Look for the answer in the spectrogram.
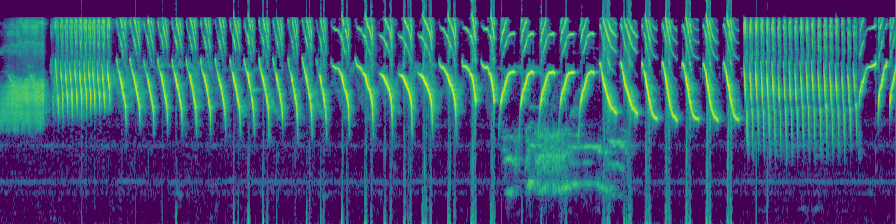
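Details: Long-rolling canary song for training young birds: buzzy trill, then a long run of rapid, evenly spaced downward-swooping notes about two per second, closing with another fast rattling trill.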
